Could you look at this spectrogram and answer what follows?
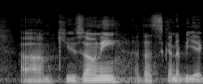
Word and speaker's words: Cuscione: Thank you, Judge Wallace, and it's CUSCIONE.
